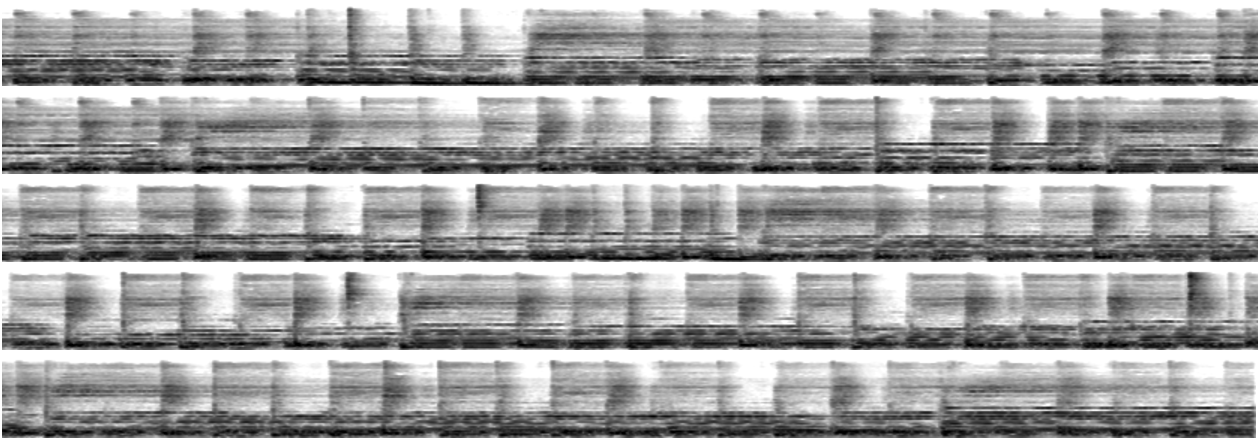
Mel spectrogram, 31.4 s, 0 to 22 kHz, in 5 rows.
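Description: Korg 01/W Pro synthesizer playing an organ sound in held chords, with an electronic drum kit keeping a steady beat under it. A low bass line steps down twice, about two seconds in and again about halfway.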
